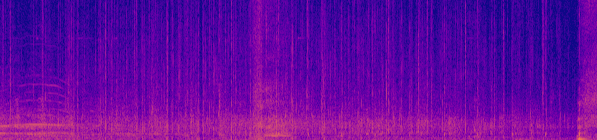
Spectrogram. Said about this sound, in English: Okay, you're still single clapping, gang. I need a double clap.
